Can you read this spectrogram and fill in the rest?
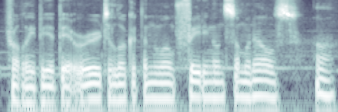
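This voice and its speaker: Man playing a low-voiced smug vampire. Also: fairly even intonation, quick pace, a little mellow, faint music behind, natural voice. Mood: gloating, teasing. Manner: smug, teasing, drawling. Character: smug male vampire taunting his captive hunter nemesis. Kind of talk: ASMR roleplay monologue.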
